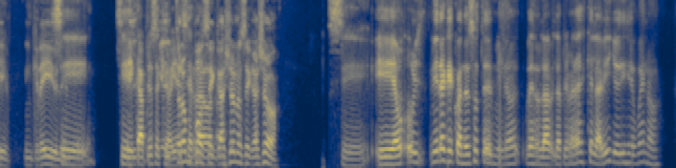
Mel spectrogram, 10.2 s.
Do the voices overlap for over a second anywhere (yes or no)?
yes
